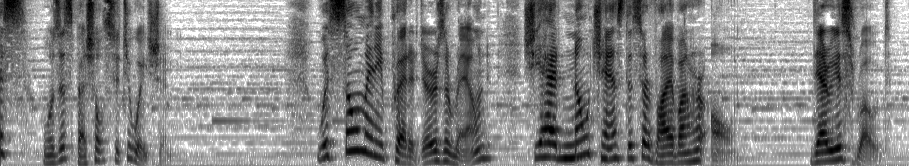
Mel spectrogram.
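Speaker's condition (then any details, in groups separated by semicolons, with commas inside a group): No condition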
